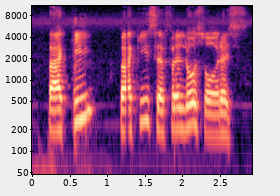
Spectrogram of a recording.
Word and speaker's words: Pachycephalosaurus: shitting through the name or he's like real, like the real pronunciation. So it's Pachycephalosaurus.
